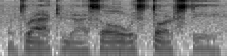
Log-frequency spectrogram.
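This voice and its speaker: A man roleplaying a bloodthirsty vampire dragon knight in a video game, speaking slowly and theatrically, with hiss on the recording. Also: on the low side, lightly acted. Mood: menacing, thirsty. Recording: steady background hiss.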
